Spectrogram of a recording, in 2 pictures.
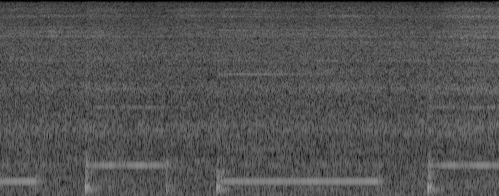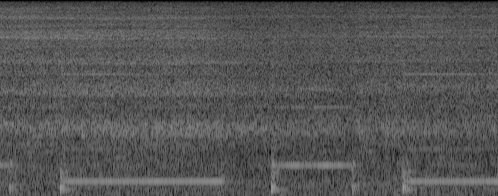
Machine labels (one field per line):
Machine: slide rail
